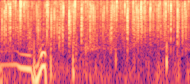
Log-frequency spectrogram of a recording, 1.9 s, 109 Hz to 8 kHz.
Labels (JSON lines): {"label": "biophony, cascading saw", "recorder": "SoundTrap 600 or HydroMoth"}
